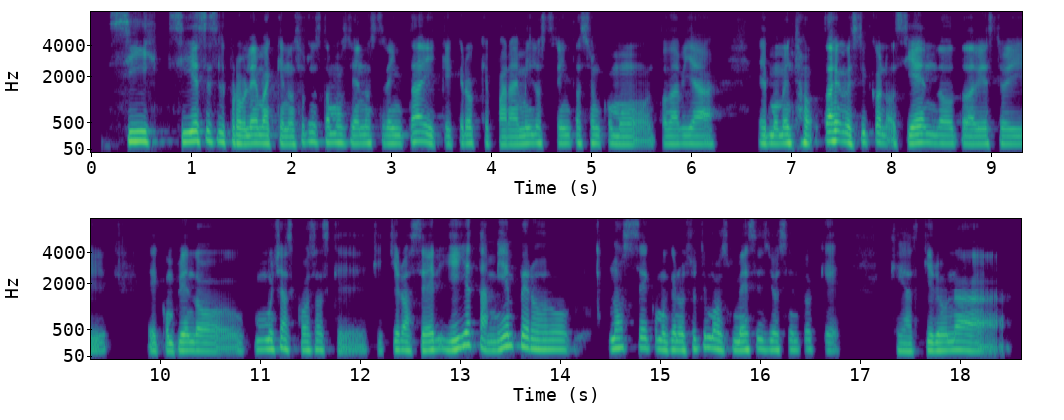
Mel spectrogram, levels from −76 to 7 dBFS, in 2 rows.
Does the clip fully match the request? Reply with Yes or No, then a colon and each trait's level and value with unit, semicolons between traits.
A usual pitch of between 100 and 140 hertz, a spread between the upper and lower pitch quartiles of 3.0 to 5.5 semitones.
No: low, 135 Hz; narrow, 2.6 semitones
